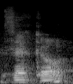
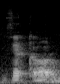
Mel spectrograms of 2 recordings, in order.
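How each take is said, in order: First: The word 'the' is pronounced 'thuh'. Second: The word 'the' is pronounced 'thuh'.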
